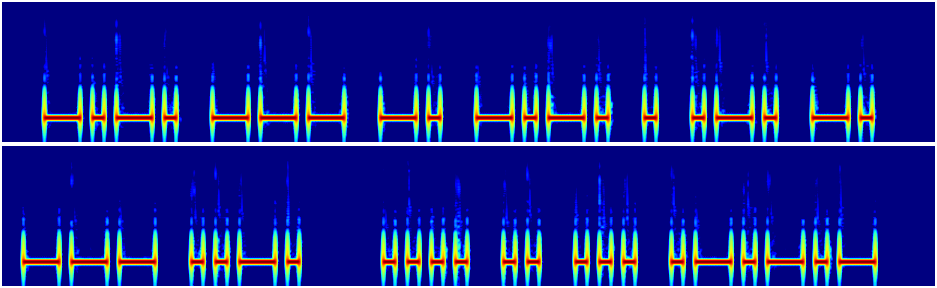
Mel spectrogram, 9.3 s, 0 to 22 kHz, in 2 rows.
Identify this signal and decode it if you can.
Morse code, heard as a keyed tone, about 20 wpm, 700 Hz. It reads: CONCERN OF HIS.
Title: Sentences from Top 1000 Words 20wpm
